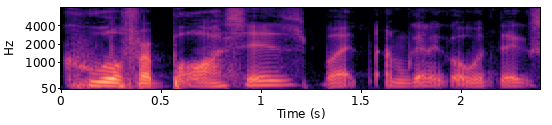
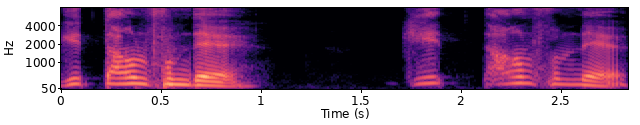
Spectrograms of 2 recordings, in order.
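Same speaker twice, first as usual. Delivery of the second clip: put-on heavy, thickly laid-on Ghanaian accent; 6 semitones higher, 4 dB louder than usual. Retelling what was heard through the apartment wall: imitating a thick Ghanaian accent. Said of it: "I heard the thick accent".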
